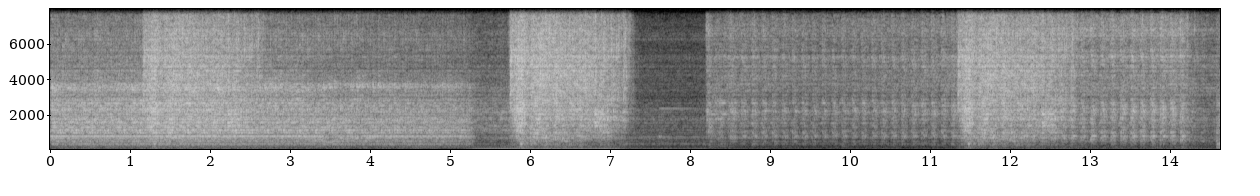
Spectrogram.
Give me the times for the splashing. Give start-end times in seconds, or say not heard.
1.1-2.7, 5.7-7.3, 11.3-12.9.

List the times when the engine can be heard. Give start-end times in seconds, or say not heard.
0.0-14.5.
